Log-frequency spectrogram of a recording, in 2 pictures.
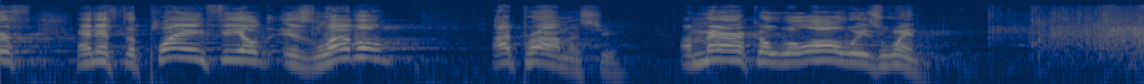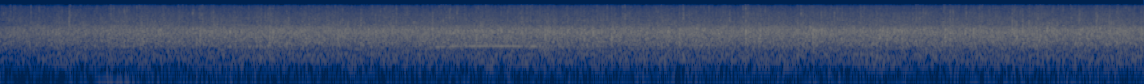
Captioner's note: applause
